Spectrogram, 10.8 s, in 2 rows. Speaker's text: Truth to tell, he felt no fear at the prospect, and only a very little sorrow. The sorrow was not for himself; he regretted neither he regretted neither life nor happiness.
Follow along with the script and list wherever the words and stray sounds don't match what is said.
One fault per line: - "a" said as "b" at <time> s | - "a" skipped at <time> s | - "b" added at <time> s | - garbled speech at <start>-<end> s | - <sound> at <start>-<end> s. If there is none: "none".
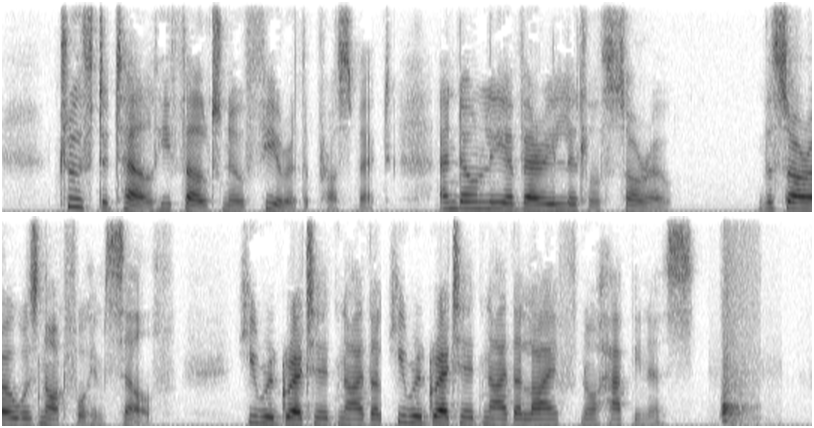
- whoosh at 10.2-10.5 s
